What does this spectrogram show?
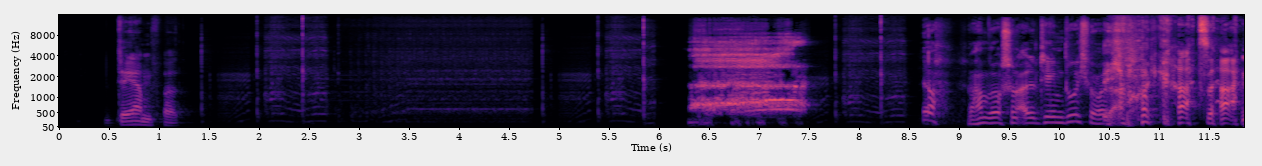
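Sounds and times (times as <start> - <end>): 
speech: 0.5 - 1.3, 8.7 - 11.8
burp: 6.3 - 7.5
laughter: 10.4 - 11.8.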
